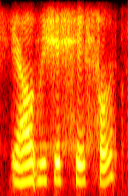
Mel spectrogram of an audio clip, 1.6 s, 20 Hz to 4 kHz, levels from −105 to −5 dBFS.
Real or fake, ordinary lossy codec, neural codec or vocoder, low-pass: fake; Opus, 16 kbps; codec, 16 kHz, 1 kbps, FunCodec, trained on Chinese and English, 50 frames a second; 3.6 kHz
